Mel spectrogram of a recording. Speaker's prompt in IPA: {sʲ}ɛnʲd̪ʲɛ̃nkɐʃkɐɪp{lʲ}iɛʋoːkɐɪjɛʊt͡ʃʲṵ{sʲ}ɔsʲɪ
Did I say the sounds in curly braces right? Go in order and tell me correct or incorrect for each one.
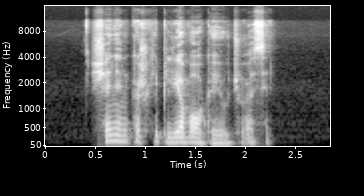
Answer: incorrect, correct, incorrect

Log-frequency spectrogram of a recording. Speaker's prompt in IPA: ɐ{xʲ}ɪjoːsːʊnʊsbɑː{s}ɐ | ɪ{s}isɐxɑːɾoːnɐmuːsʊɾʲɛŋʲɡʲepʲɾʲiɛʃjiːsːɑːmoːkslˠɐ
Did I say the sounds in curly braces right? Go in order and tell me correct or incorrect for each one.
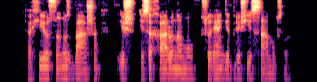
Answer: correct, incorrect, incorrect

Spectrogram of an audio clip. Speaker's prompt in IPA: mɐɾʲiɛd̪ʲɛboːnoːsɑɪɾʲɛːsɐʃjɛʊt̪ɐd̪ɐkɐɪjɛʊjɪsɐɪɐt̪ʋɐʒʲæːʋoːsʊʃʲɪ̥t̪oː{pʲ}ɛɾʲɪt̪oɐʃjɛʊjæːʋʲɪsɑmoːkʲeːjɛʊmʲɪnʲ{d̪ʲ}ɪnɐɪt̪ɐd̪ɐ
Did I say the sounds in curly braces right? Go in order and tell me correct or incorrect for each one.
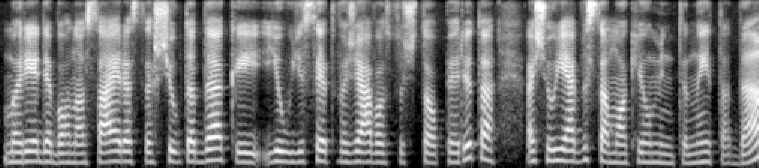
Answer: correct, incorrect

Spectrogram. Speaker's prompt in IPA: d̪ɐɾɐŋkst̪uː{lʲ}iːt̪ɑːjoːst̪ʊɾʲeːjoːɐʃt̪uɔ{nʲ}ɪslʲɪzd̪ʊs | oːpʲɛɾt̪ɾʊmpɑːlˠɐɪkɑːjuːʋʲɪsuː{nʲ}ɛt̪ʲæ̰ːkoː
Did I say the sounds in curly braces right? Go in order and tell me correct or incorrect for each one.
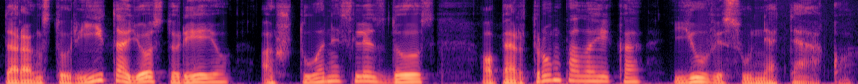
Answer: incorrect, correct, correct

